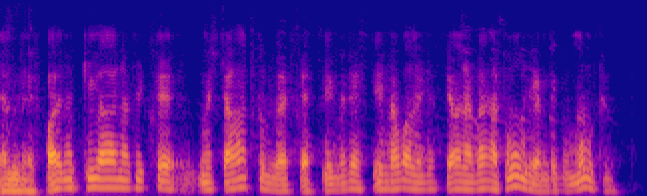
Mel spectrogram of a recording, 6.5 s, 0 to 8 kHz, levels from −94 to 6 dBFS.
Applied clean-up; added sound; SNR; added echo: neural mask model DeepFilterNet 3.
